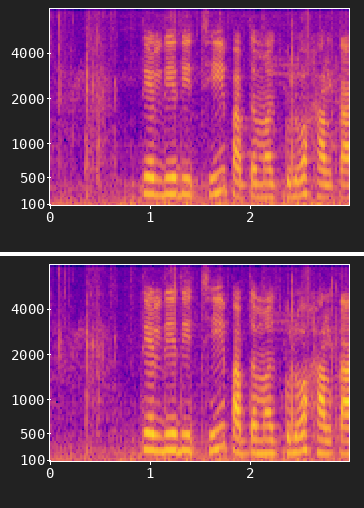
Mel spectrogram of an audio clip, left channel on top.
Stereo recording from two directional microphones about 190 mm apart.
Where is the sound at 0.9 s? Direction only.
25° right (ahead or behind).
